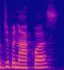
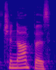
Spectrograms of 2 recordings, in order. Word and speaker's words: chinampas: Google chipinaquas. How do you spell that? CHIPA, Chipen, NAQUAS. Hi, Futurely here. The word I was actually trying to say is chinampas, spelled CHINAMPAS.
